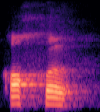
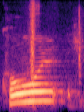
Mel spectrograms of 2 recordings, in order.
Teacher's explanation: Dann haben wir im Kocher ein offenes O, in Kohl durch die Längung ein geschlossenes O.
